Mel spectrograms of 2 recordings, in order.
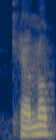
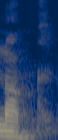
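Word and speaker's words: knock: যেমন ন, খে এন, ও সি কে কী হচ্ছে? খেনক হচ্ছে না, হচ্ছে কি নক। শব্দের শুরুতে তাহলে আমরা বুঝলাম যে শব্দের শুরুতে খে এন থাকলে তার উচ্চারণ নয়ের মতো হয়। এক্ষেত্রে খে অনুচ্চারিত থাকে, খেডা তাহলে নয়ের মতো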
